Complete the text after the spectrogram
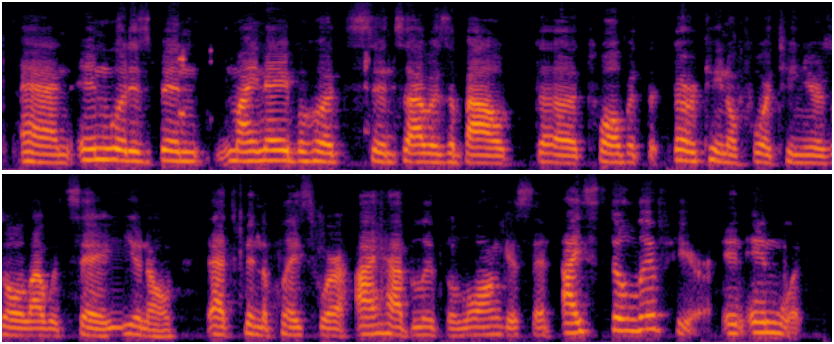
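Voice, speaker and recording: In a New York accent, a woman talks with hardly any pauses and ordinary pitch variation, the sound dry and close with no echo. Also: fairly low pitch for a woman, moderate pace. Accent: New York City. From New York City (East Harlem, South Bronx). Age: 70s. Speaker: elder storyteller. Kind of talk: oral history storytelling. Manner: halting with frequent fillers.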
